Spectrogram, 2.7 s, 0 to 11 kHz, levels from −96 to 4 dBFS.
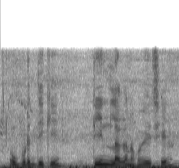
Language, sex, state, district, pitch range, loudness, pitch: Bengali, male, West Bengal, Cooch Behar, 110-135 Hz, -15 LUFS, 125 Hz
